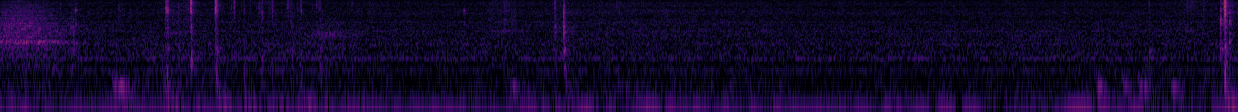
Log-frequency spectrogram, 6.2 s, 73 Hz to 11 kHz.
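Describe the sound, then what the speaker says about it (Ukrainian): Keys clack on an Acer Aspire 7720 laptop keyboard, including the Enter key, as a few scattered, crisp clicks over a faint, steady background hiss. "Нажимаємо Enter."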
